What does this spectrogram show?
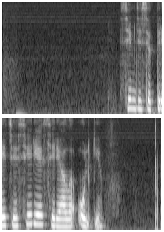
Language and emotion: Russian, neutral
